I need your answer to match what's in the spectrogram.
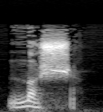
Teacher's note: Don't insist on the final E, then you get the last sound is sh.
